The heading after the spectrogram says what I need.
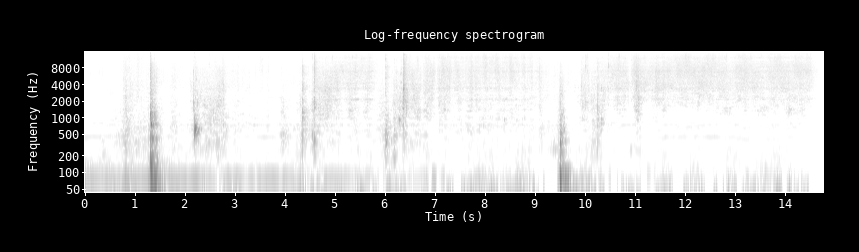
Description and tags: WATRMvmt washing a plate TAS H6
Recorded with a Zoom H6 and Stereo capsule. Sound of a plate being washed by hand and dipped in water.
scraping, splashing, water, owi, kitchen, washing, plate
